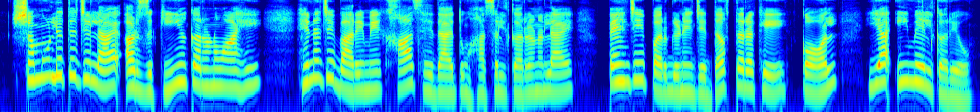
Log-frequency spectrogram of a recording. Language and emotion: Sindhi, neutral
